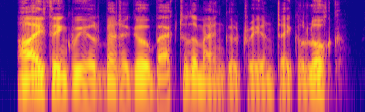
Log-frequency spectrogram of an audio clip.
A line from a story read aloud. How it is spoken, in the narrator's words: said the lion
